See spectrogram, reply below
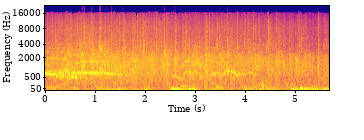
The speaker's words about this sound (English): Could you please put your hands together for Sarah Steele?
